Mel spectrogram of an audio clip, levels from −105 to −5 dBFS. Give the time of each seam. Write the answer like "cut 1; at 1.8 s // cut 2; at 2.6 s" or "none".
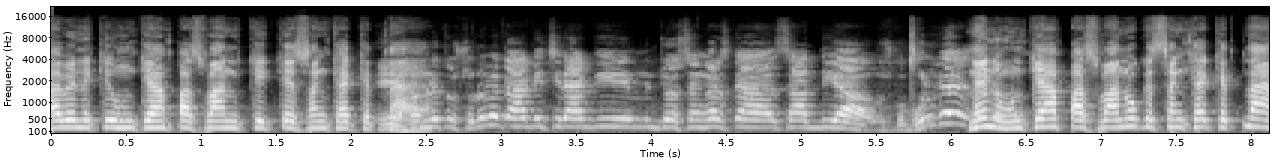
none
